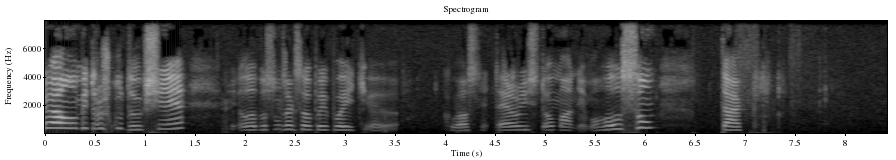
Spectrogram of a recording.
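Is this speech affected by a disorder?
No.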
